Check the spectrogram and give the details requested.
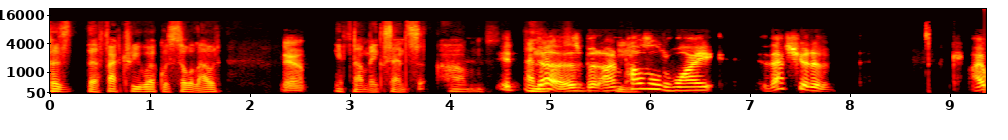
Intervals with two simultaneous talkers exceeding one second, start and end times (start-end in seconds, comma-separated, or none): none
